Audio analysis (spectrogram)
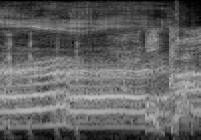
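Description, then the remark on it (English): A man lets out a loud, drawn-out imitation of Will Smith's signature yell, a strained, groaning shout held for about two seconds, with a slight wobble near the end. “Will Smith, he's doing his Will Smith yell that he's back to doing in all his movies.”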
